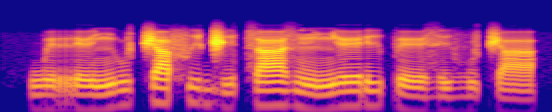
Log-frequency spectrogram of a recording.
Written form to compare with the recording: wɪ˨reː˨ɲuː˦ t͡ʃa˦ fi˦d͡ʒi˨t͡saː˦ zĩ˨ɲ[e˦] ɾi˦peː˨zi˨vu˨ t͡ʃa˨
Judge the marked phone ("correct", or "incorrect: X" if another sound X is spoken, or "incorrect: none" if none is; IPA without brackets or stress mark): incorrect: eː˦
